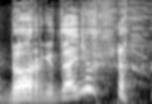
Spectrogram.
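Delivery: laughs through the words; chuckling as he wraps up the story; laughing. Real, not acted. Telling a friend the story, laughing.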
